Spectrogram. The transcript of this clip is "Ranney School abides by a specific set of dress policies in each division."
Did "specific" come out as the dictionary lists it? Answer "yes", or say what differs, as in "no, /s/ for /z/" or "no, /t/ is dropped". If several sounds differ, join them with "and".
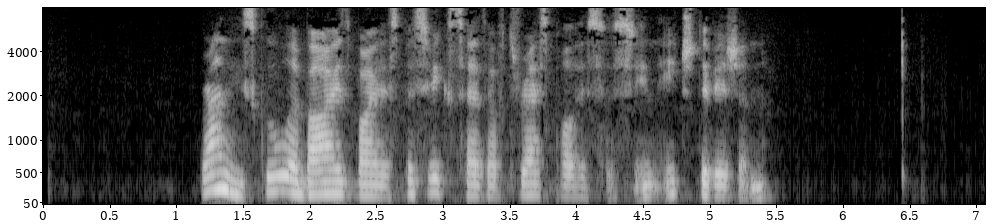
yes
